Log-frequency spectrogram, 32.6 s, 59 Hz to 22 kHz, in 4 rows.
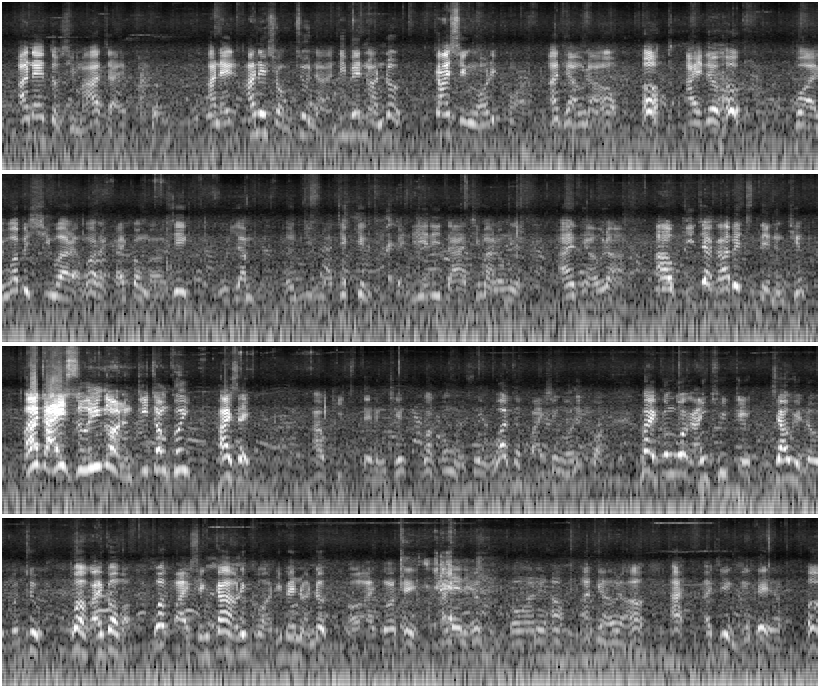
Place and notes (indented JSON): {
  "title": "Wanhua District, Taipei city, Taiwan - The crowd discuss Lotto number",
  "date": "2012-11-10 15:32:00",
  "latitude": "25.04",
  "longitude": "121.50",
  "altitude": "9",
  "timezone": "Asia/Taipei"
}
